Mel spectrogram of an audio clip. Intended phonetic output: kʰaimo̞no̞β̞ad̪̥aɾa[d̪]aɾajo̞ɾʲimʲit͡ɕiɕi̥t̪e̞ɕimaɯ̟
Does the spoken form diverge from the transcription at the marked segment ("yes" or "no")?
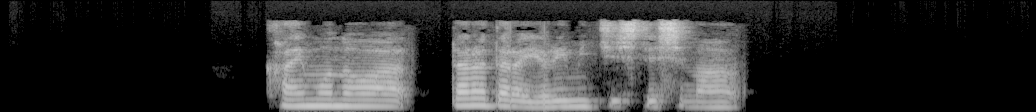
no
